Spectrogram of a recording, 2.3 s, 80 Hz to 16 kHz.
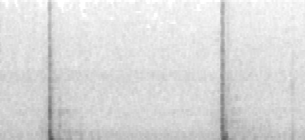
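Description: Two sharp, heavy knocks about 1.3 seconds apart, part of an evenly paced series of blows, over a faint steady hiss.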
